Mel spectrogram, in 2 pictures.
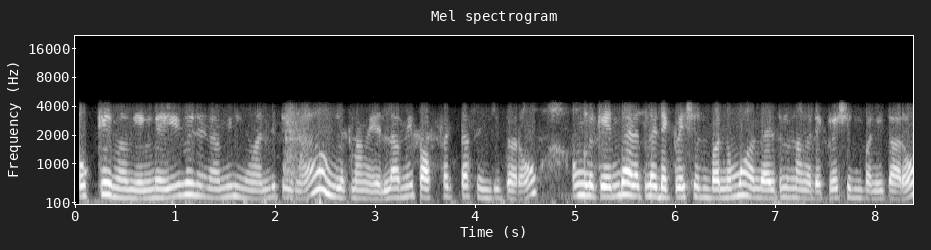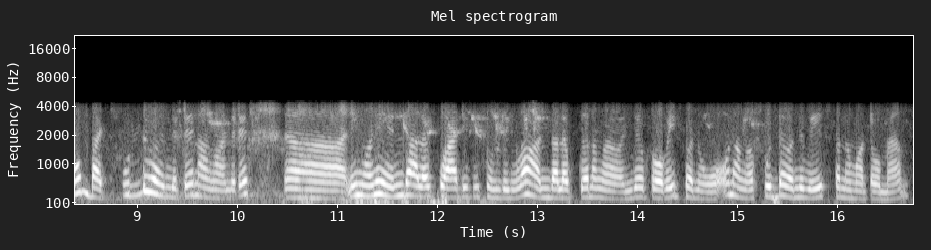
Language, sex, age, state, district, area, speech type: Tamil, female, 45-60, Tamil Nadu, Tiruvarur, rural, conversation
